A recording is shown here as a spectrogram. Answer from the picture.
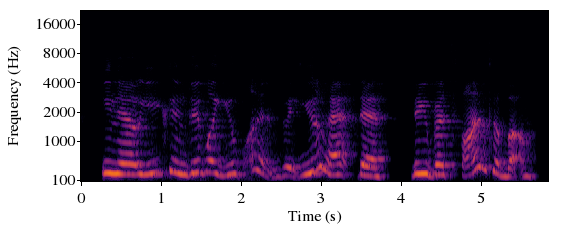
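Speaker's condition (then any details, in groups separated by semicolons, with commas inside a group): Cerebral palsy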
